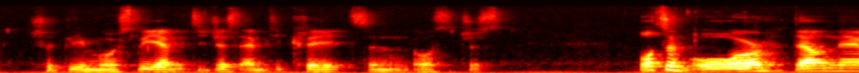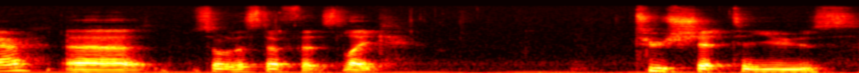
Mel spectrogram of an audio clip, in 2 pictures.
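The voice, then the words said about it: Put-on Scottish accent. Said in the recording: “the accent change. The process they become Scottish.”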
